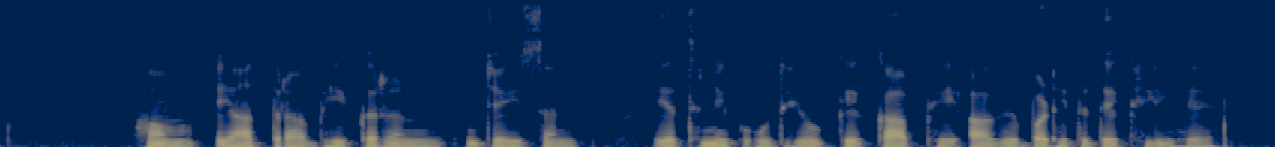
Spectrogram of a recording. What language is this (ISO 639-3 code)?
mag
